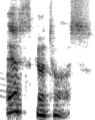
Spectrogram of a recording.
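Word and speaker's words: ἔσχατος: All that means is that's where we put the accent when we pronounce it. So this is eskatos.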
